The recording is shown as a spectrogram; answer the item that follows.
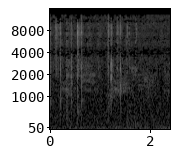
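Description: Near silence: room tone with a few faint, light clicks and taps, most in the first half and a couple more just past the middle.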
